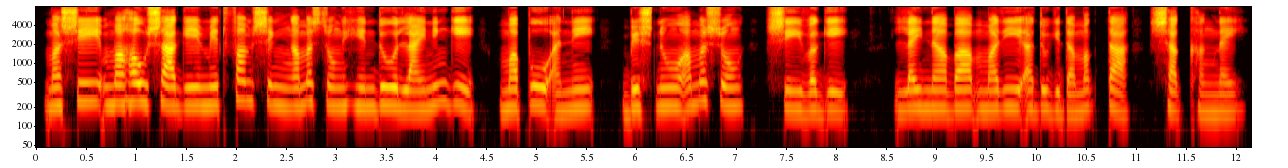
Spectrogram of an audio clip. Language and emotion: Manipuri, neutral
